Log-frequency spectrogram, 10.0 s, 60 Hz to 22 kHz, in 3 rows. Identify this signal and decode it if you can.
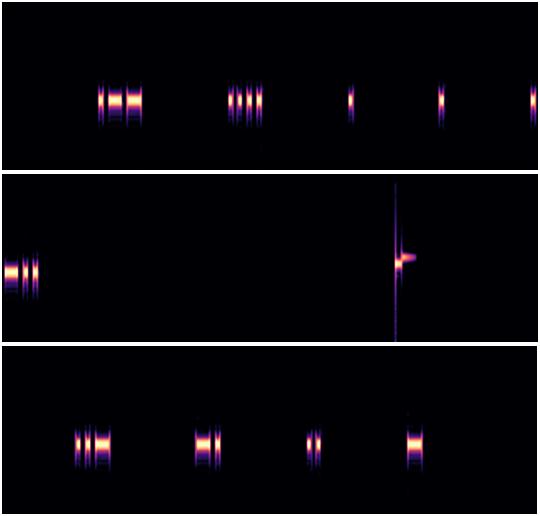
Morse code, heard as a keyed tone, about 38 wpm, spaced as for 14 wpm, 700 Hz. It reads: WHEEL UNIT
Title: 6x Character Spacing - Top 500 Words - 40wpm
